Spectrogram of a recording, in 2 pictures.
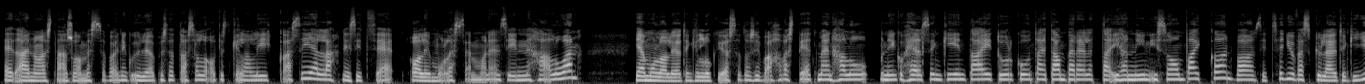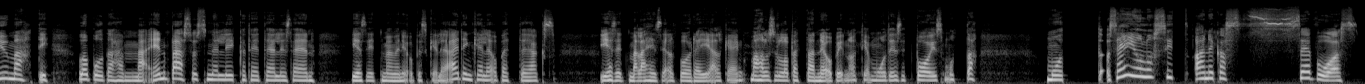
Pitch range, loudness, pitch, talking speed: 185-230 Hz, -21 LUFS, 210 Hz, 180 wpm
